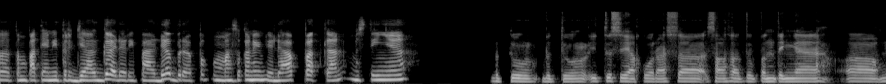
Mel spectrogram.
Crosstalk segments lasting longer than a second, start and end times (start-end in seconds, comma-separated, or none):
none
